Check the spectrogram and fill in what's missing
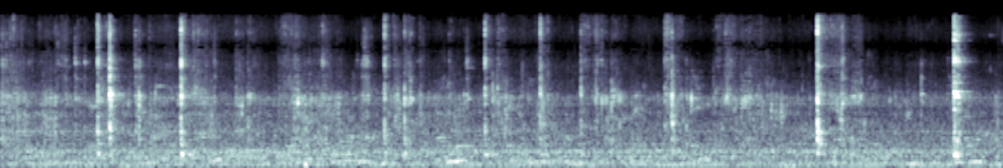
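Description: A spoon scrapes and clinks against a pan while stirring brinjal masala curry with fried minapa vadiyalu, with irregular metallic taps and soft scraping at a quiet, close level and no talk.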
